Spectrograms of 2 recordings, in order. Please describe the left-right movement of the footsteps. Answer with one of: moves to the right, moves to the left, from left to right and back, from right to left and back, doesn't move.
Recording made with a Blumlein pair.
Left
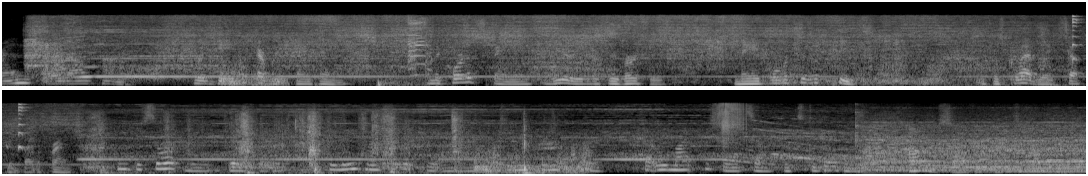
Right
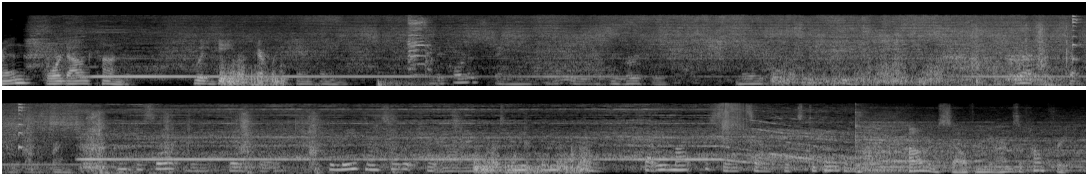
moves to the left.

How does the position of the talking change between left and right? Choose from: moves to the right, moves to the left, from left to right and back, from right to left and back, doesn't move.
from right to left and back.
